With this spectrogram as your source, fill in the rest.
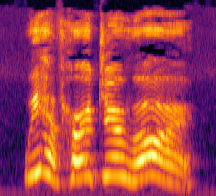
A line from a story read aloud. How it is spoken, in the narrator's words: Rafiki says excitedly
